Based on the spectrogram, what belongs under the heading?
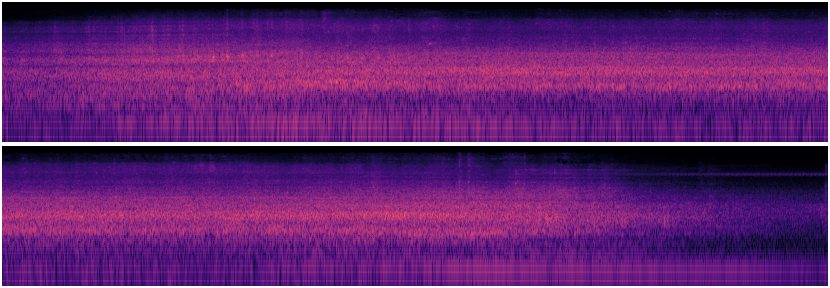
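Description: Passenger express train passing over a concrete viaduct: a steady, loud rumble of coach wheels on the rails with clickety-clack from the rail joints. It builds over the first couple of seconds and fades away over the last few seconds as the coaches go by.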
